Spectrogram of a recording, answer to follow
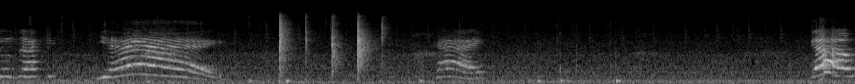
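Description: A long drawn-out vocal call that rises and then falls in pitch, followed by four sharp clicks about three seconds in and a shorter arched call a second later.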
